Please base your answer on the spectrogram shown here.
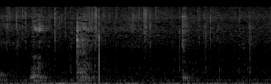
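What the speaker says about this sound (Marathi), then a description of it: "मिरची चांगली परतून घेते" Green chillies sizzle in hot oil while a spatula stirs them, giving a soft continuous fry with irregular scraping strokes, close and quiet.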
